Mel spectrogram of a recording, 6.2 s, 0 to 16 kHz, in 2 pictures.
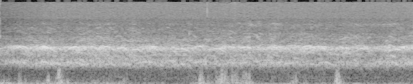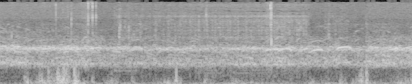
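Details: Close to a migrating snow goose flock at Clinton Lake, Illinois, in a blizzard on 6 February 2016, countless birds give steady, overlapping high barking honks that merge into one constant din, with low wind thumps.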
